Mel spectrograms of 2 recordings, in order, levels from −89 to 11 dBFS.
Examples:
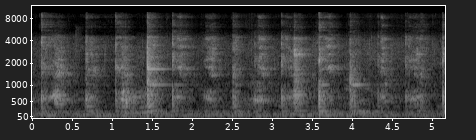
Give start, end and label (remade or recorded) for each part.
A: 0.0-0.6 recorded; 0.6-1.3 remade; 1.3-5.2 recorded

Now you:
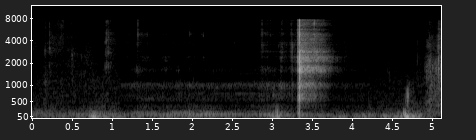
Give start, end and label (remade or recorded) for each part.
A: 0.0-1.1 recorded; 1.1-4.2 remade; 4.2-5.1 recorded

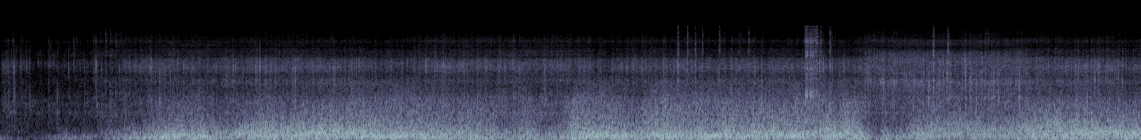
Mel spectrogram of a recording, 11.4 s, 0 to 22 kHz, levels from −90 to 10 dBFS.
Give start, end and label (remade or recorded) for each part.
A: 0.0-11.4 recorded

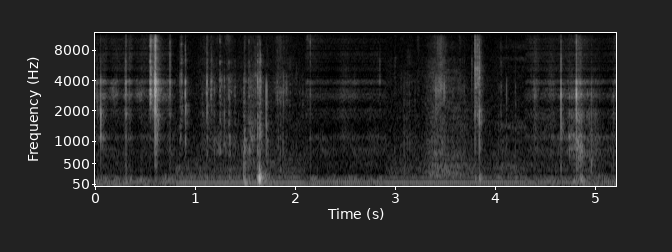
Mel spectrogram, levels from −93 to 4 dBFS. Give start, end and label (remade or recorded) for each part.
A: 0.0-0.8 remade; 0.8-2.1 recorded; 2.1-2.9 remade; 2.9-4.3 recorded; 4.3-5.2 remade

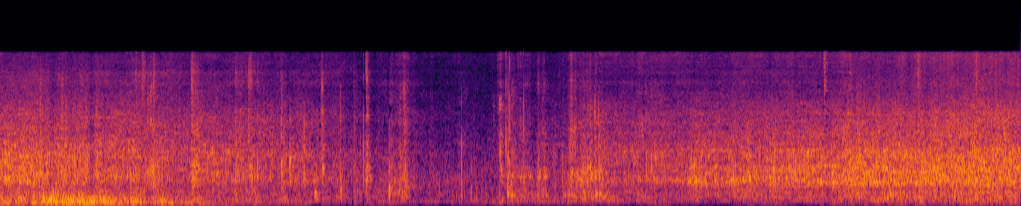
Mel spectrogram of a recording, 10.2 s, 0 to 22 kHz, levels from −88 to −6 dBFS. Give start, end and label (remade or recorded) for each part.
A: 0.0-0.9 recorded; 0.9-4.7 remade; 4.7-6.0 recorded; 6.0-8.5 remade; 8.5-10.2 recorded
